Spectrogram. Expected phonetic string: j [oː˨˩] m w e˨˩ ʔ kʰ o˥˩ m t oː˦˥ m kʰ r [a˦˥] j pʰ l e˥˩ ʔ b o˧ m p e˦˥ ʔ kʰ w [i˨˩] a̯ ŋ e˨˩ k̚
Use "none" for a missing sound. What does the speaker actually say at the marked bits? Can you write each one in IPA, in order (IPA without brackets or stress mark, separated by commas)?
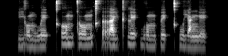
o˨˩, a˦˥, i˨˩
